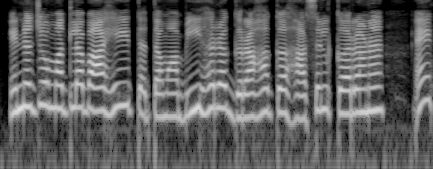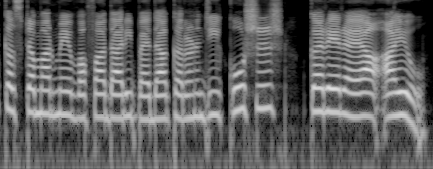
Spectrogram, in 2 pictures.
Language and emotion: Sindhi, neutral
